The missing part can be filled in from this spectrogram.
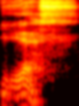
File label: "Yes", Decisive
